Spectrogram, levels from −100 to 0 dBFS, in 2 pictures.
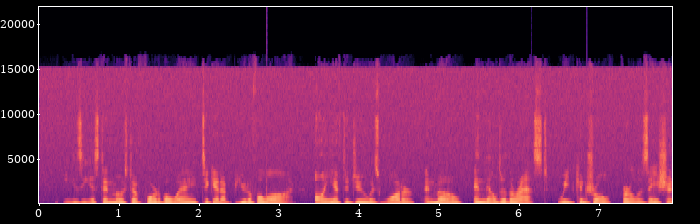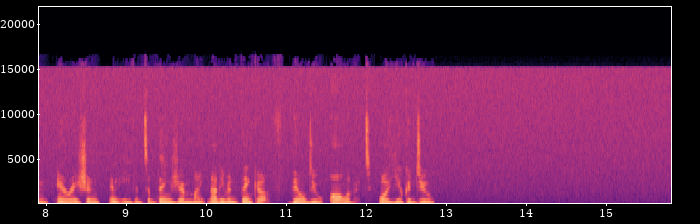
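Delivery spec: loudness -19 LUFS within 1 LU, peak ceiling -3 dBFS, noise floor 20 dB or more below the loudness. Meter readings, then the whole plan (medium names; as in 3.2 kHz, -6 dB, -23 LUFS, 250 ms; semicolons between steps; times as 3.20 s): dropouts 3; longest dropout 1.1 ms; noise floor -41 dBFS; noise floor target -44 dBFS; loudness -24.0 LUFS; peak level -8.5 dBFS; loudness target -19.0 LUFS
-> interpolate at 2.84/6.15/6.84 s, 1.1 ms; noise print and reduce 6 dB; trim +5 dB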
